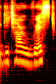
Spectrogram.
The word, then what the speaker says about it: guitarist: This guitarist, I would say, is the same pronunciation as your wrist on your arm.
